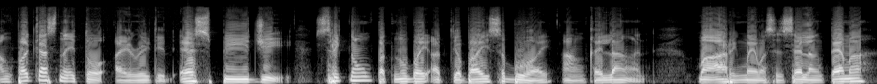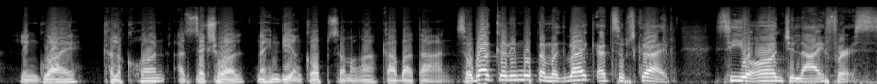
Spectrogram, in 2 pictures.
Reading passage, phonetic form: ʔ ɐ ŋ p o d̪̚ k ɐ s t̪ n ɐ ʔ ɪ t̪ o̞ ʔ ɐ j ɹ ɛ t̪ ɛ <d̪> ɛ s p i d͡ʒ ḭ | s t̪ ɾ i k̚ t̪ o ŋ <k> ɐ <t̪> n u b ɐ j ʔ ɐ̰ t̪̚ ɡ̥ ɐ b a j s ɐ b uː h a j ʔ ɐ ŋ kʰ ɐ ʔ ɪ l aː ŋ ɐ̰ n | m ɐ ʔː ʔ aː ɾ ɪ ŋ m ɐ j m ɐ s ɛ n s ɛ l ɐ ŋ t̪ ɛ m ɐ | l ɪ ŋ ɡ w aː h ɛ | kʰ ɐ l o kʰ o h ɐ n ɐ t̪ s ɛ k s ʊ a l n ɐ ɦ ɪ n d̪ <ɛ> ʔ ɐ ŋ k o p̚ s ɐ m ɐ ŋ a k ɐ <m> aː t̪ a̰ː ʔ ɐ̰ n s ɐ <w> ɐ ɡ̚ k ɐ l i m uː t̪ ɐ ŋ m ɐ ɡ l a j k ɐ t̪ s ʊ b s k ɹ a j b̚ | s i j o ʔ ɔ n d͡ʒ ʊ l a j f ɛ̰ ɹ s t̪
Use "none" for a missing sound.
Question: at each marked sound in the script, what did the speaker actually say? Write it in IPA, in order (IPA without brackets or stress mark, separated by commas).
d̪, p, t̪, i, b, w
